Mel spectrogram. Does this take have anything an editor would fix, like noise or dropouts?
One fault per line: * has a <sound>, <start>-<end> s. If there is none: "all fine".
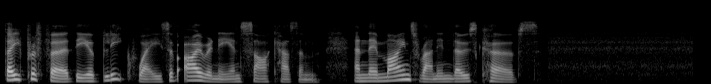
all fine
